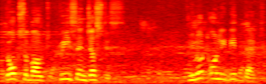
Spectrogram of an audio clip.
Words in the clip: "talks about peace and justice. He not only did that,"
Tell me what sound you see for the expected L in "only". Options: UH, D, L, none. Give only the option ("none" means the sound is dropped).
L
